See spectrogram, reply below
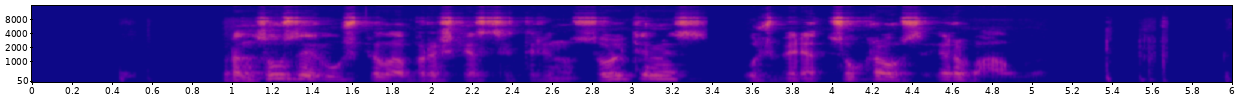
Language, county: Lithuanian, Utena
